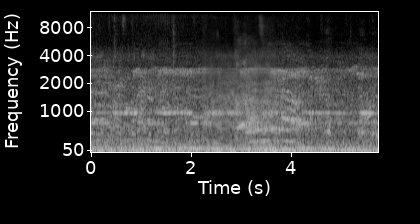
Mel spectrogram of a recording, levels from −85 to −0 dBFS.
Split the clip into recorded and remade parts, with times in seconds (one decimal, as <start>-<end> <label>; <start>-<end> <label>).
0.0-2.2 recorded; 2.2-3.7 remade; 3.7-5.7 recorded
